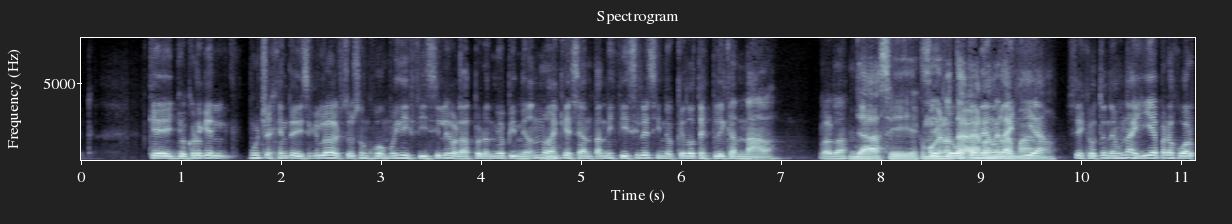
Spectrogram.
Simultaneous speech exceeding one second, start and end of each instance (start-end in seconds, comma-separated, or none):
8.4-9.8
